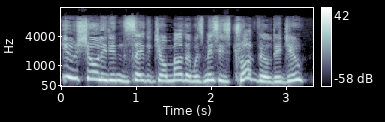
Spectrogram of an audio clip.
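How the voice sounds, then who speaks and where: A loud, excitable schoolboy in a storybook, voiced high and pushed by a man reading aloud. He blurts everything with eager force. The recording is dry and close. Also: fairly quick, no room sound. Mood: excited.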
